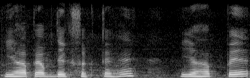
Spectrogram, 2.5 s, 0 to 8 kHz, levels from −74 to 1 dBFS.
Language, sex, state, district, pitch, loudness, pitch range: Hindi, male, Bihar, Kaimur, 185 Hz, -17 LUFS, 180-195 Hz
